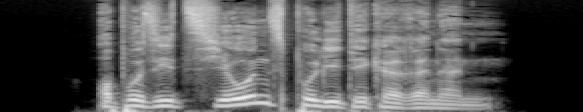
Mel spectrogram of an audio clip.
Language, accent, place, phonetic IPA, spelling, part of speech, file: German, Germany, Berlin, [ɔpoziˈt͡si̯oːnspoˌliːtɪkəʁɪnən], Oppositionspolitikerinnen, noun, De-Oppositionspolitikerinnen.ogg
- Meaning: plural of Oppositionspolitikerin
